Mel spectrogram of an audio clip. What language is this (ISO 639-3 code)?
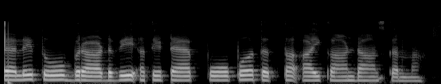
pan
